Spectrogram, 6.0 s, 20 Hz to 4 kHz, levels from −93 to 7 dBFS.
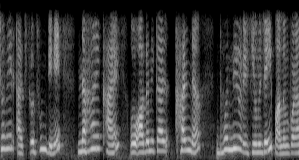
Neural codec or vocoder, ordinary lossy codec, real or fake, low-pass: codec, 16 kHz, 1 kbps, X-Codec, HuBERT features, trained on general audio; none; fake; 3.6 kHz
